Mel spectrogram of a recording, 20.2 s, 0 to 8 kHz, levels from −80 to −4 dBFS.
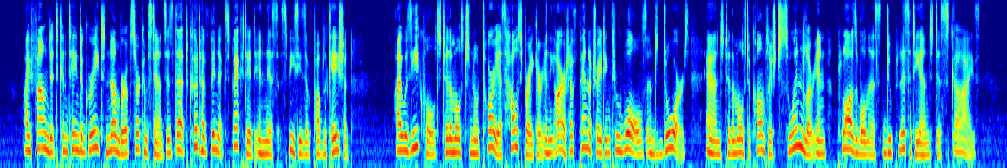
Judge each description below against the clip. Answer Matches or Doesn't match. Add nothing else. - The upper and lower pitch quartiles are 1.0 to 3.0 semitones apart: Doesn't match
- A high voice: Matches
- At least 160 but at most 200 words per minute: Doesn't match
